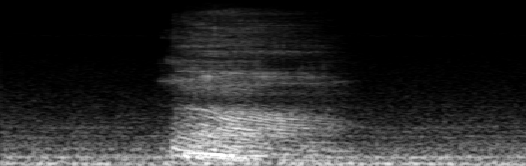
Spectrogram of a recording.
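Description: A young man grunts and laughs, close by.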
